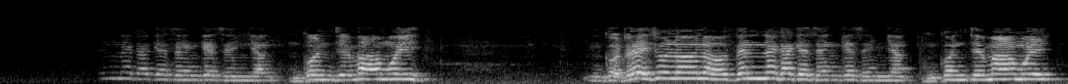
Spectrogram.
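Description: A young man sings loudly into a microphone.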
